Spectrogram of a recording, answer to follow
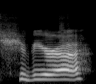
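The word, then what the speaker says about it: Shevirah: So you have both Bulb Security for your consulting, and then how do you pronounce the other one? Nobody can. Don't worry about it. It's Shavira.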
